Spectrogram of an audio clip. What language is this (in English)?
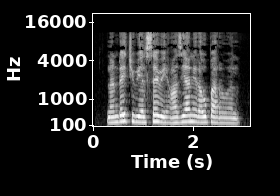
Pashto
